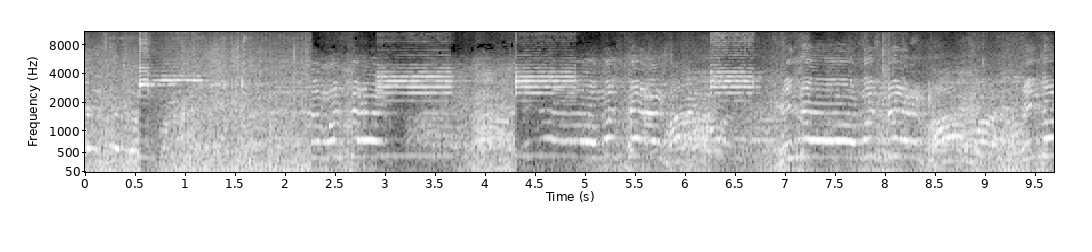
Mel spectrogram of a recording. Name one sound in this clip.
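A man shouts slogans close by.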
